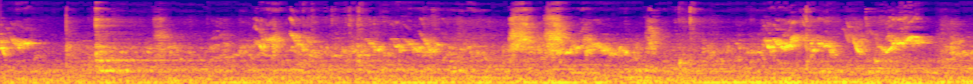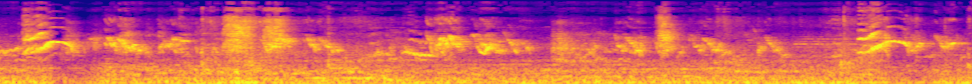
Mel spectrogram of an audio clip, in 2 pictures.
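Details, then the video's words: Continuous morning twittering from several birds, wavering high chirps and trills overlapping without pause over a low, steady rumble. "পাখির কিচির মিচির ডাকে সকাল বেলার ঘুম ভাঙা"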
